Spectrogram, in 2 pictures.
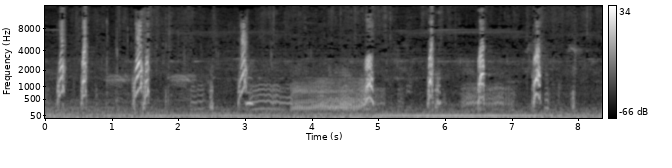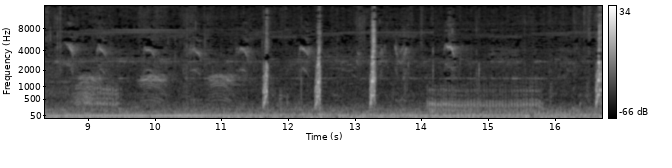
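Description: Small puppies yelping and squealing in about a dozen short, sharp high cries, with some softer low grumbling between them as they tussle.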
